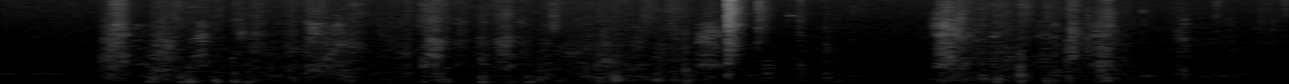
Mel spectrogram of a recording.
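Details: Dog playing vigorously with a ball indoors, knocking it away and fetching it itself; bursts of breathy panting with scattered clicks and thumps of play.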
